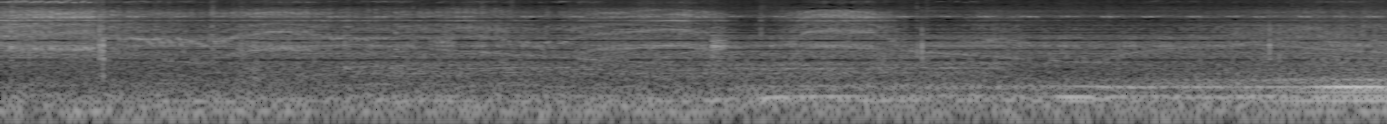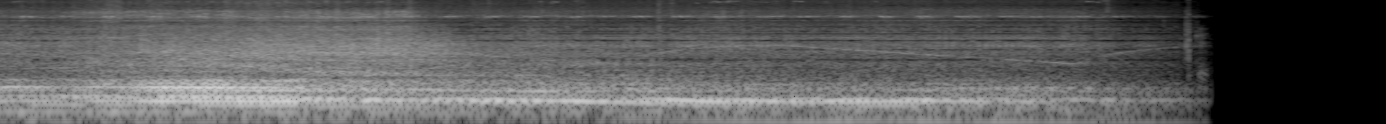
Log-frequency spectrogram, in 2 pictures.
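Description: Radio-controlled model's motor running while the controller plays back a recorded control sequence. Its low hum grows louder about halfway through and fades out near the end.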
